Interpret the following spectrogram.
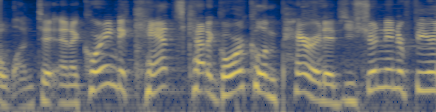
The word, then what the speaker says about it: Kant: It's pronounced Kant.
